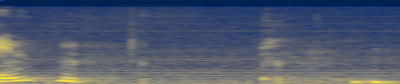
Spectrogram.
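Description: Steady electrical mains hum on the sound system, with a short low thump near the end.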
